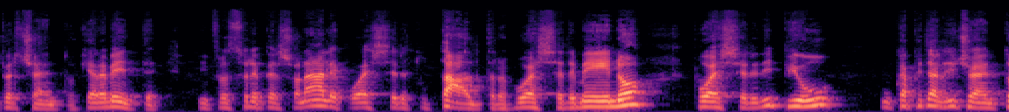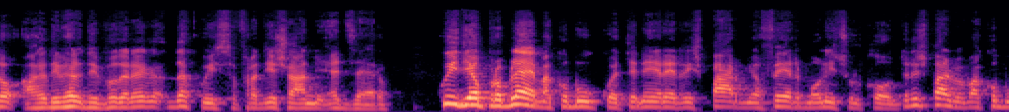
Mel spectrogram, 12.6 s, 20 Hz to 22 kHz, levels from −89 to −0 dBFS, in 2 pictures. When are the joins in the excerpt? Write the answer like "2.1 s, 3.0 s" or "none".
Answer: 5.4 s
